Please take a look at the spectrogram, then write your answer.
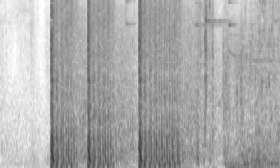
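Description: Gunfire in the shooter game Apex Legends: after a quiet start, loud close bursts of rapid automatic shots crack in a few sharp volleys, with rattling fire continuing between them.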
